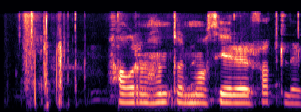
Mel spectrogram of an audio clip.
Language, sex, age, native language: Icelandic, male, 12, Icelandic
